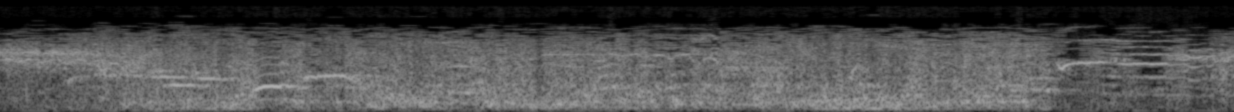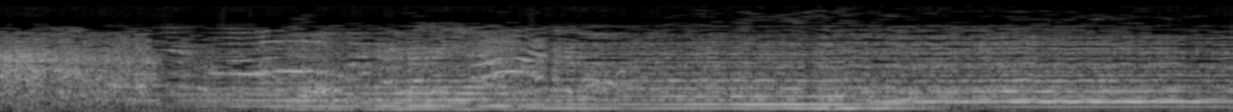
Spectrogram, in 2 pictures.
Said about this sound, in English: Gracious, what's this? Carriage and horse out of control.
